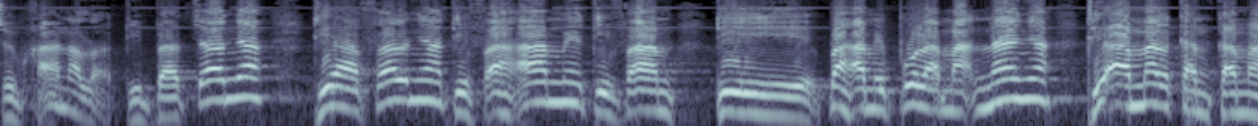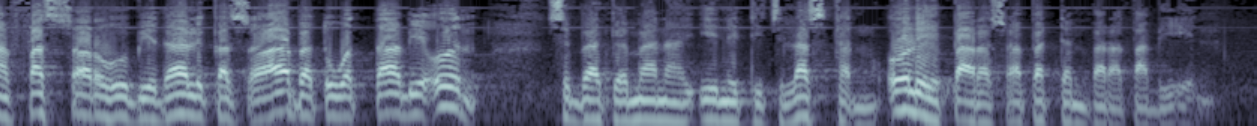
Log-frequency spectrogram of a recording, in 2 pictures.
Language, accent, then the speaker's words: Indonesian; Java, Indonesia; Karena kita ini bukan orang Arab, wong Jawa, bahasa Indonesia.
